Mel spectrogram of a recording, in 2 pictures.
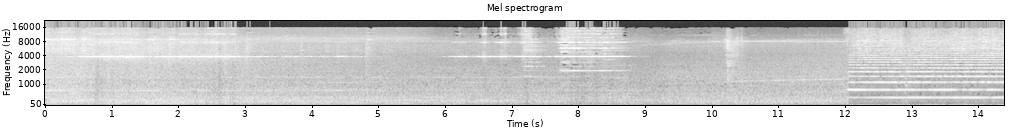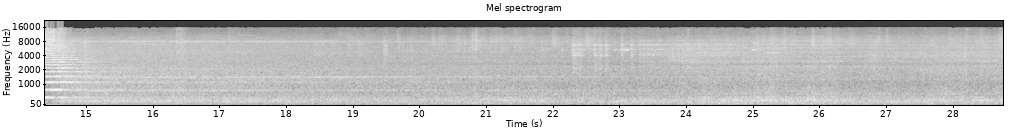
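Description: Electric-hauled passenger train departing: the locomotive hums and whines steadily, there are a few brief high tones, then the train horn gives one loud blast of about two and a half seconds midway. Afterwards the wheels roll and clack steadily as the coaches pass and draw away.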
